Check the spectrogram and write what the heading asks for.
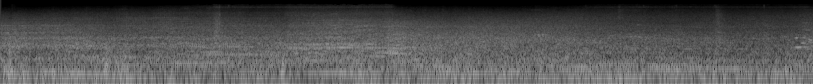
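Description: City street ambience with road traffic running steadily past.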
